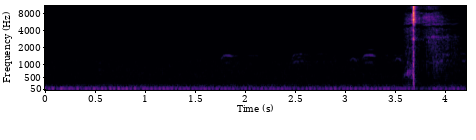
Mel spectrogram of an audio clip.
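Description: A golf driver striking a ball off the tee: one sharp crack near the end, over a steady low rumble.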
